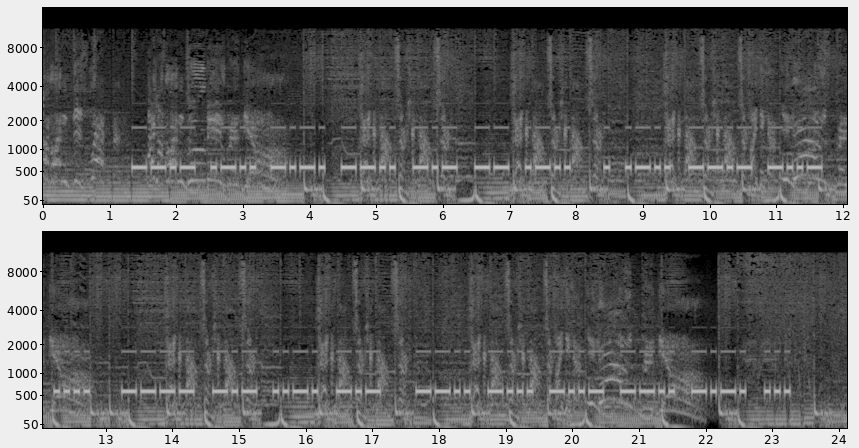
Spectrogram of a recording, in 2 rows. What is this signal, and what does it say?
Morse code (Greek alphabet), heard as a keyed tone, hand-sent with a paddle, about 16 wpm, 570 Hz. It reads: ΨΛΘΖΚΜΛ ΕΛΨΞ Η ΧΚΦΚ ΖΒΞΖΘΣ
